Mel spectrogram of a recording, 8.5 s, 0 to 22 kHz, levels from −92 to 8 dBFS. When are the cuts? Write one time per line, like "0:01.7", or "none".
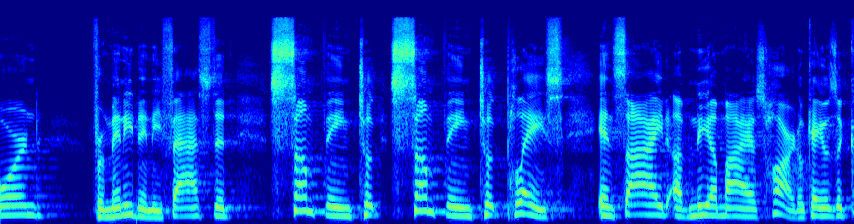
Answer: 0:01.4
0:03.8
